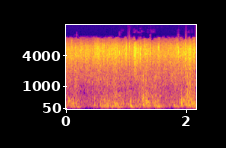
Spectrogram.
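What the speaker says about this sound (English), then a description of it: "that's a strong gust" In a storm scene from an audio drama, a strong gust of wind roars as a dense, loud rush of noise that holds steady throughout without easing.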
